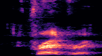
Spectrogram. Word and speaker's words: Friedrich: You're not going to spell that? Frederick, FRIEDRICH.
